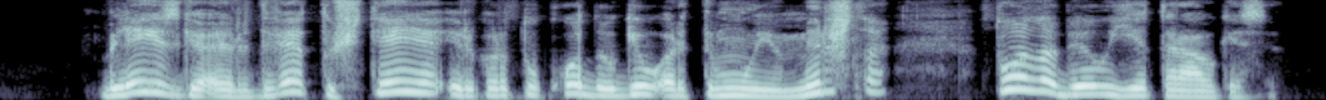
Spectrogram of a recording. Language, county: Lithuanian, Vilnius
